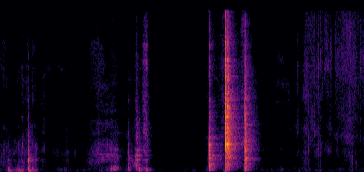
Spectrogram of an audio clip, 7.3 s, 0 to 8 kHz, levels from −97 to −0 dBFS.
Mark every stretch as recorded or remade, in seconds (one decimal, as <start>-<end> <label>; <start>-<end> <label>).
0.0-7.3 recorded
